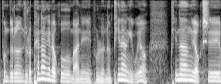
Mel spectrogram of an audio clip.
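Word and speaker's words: Pinang: 한국 분들은 주로 페낭이라고 많이 부르는 피낭이고요. 피낭 역시 뭐 도시 규모가 좀 있어서 그런지 범죄율 같은 경우는 약간 높은 편 정도 나타내고 있는 것 같아요. 현지 분들은 페낭을 피낭이라고 부르더라고요.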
